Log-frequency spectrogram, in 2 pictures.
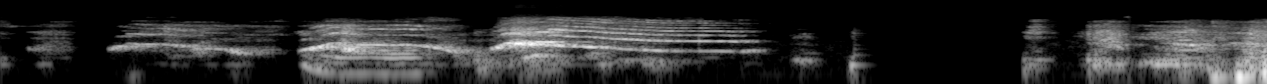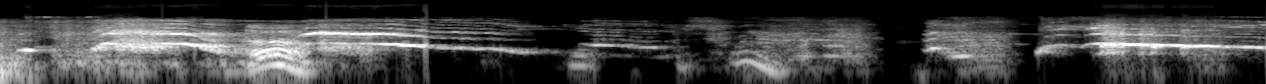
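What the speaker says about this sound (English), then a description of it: "you're gonna hear my son scream in the background" A young boy screams in the background while puppies are brought in at home, with high, wailing cries in repeated bursts, some long and some short, amid nearby talk.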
